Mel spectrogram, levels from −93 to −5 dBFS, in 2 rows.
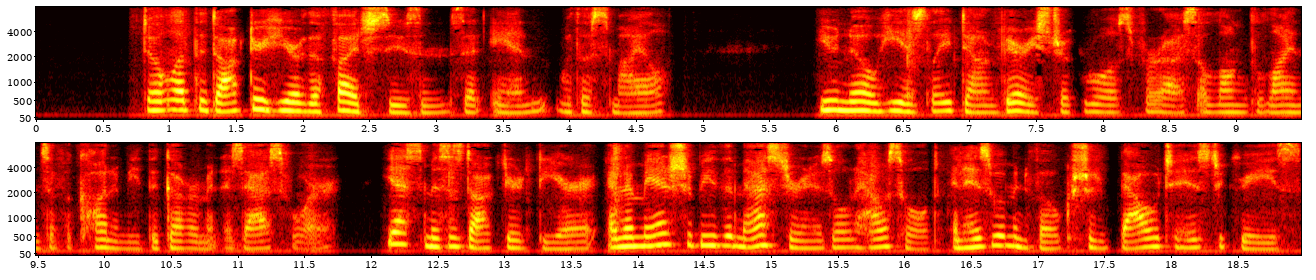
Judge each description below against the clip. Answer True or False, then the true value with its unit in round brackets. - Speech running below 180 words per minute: False (185 wpm)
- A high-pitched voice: True (205 Hz)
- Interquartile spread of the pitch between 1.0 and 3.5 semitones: False (3.9 semitones)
